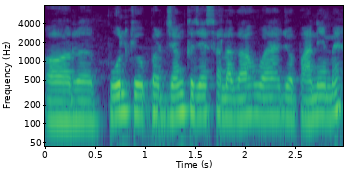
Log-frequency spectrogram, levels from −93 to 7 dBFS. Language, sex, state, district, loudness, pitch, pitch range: Hindi, male, Bihar, Jamui, -26 LUFS, 135 Hz, 125-140 Hz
